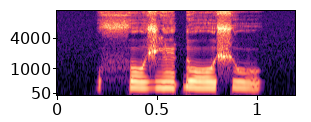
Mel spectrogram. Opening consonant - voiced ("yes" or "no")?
no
